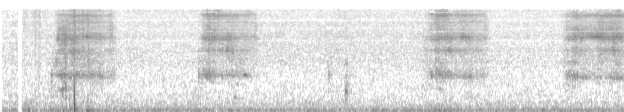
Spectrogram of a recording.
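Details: Soft, breathy snores at irregular intervals over steady room noise; light snoring.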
